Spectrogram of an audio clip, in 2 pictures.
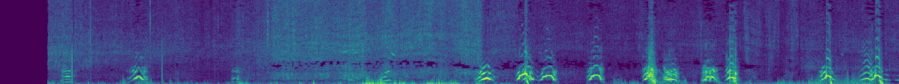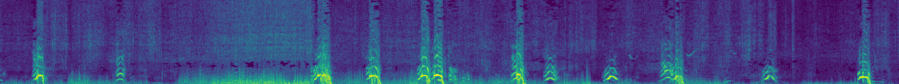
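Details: German Shepherds, Galypse and a big puppy, playing with a water jet outdoors: short, sharp barks and yelps in an irregular series, with hissing spray bursts in between.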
